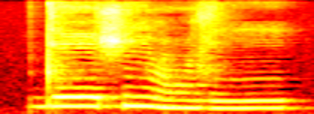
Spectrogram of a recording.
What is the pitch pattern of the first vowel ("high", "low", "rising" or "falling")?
high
